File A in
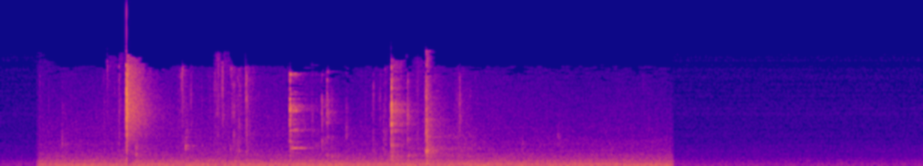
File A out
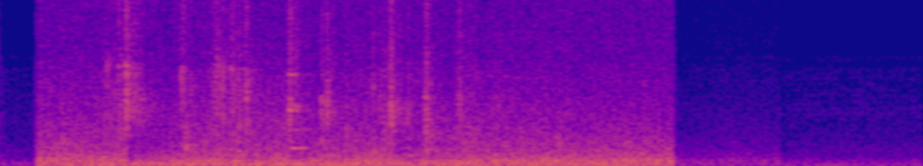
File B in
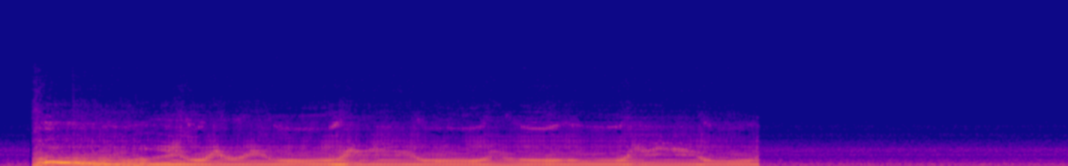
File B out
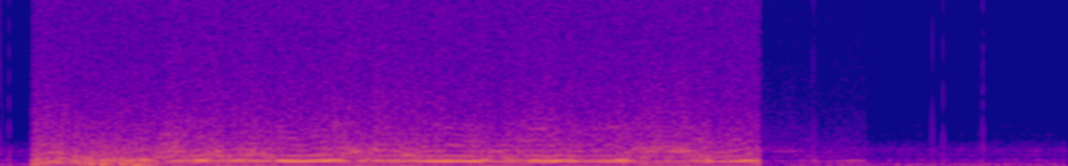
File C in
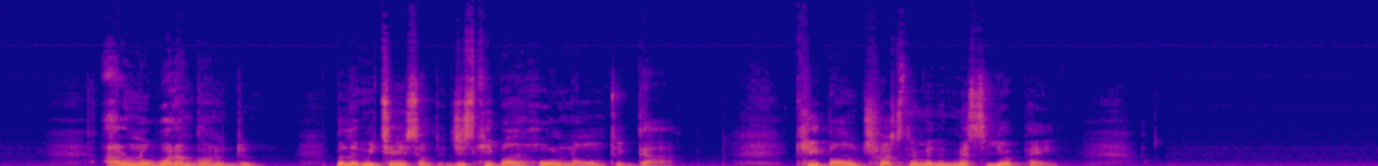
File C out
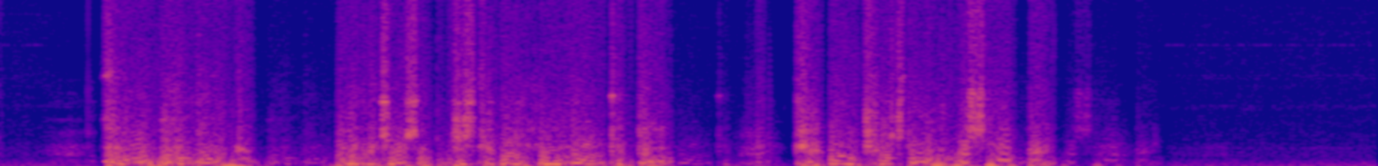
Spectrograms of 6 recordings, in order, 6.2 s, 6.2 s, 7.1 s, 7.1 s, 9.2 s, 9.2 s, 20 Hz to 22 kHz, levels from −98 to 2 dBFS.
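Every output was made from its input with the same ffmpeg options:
ffmpeg -i in.wav -filter_complex "[0:a]acrossover=split=120|710[link_01][link_02][link_03];[link_01]acompressor=threshold=-57dB:ratio=4[link_04];[link_02]acompressor=threshold=-43dB:ratio=4[link_05];[link_03]acompressor=threshold=-46dB:ratio=4[link_06];[link_04][link_05][link_06]amix=inputs=3:normalize=0,asplit=2[link_07][link_08];[link_08]acrusher=bits=7:mix=0:aa=0.000001,volume=-9dB[link_09];[link_07][link_09]amix=inputs=2:normalize=0,asoftclip=type=tanh:threshold=-33.5dB,aeval=exprs='0.0211*(cos(1*acos(clip(val(0)/0.0211,-1,1)))-cos(1*PI/2))+0.00376*(cos(2*acos(clip(val(0)/0.0211,-1,1)))-cos(2*PI/2))+0.00299*(cos(5*acos(clip(val(0)/0.0211,-1,1)))-cos(5*PI/2))+0.00422*(cos(7*acos(clip(val(0)/0.0211,-1,1)))-cos(7*PI/2))+0.000668*(cos(8*acos(clip(val(0)/0.0211,-1,1)))-cos(8*PI/2))':channel_layout=same,acrossover=split=480|4100[link_10][link_11][link_12];[link_10]alimiter=level_in=19dB:limit=-24dB:level=0:latency=1:release=466,volume=-19dB[link_13];[link_13][link_11][link_12]amix=inputs=3:normalize=0,aecho=1:1:713:0.0944,acompressor=mode=upward:threshold=-60dB:ratio=2.5,afftfilt=real='re*2.45*eq(mod(b,6),0)':imag='im*2.45*eq(mod(b,6),0)':win_size=2048:overlap=0.75,volume=6.5dB" out.wav

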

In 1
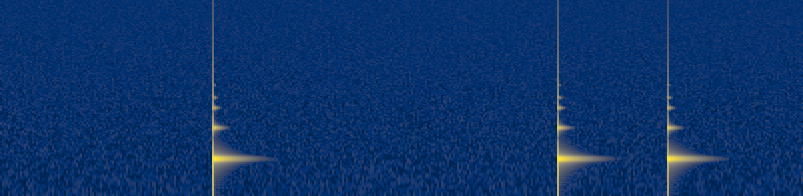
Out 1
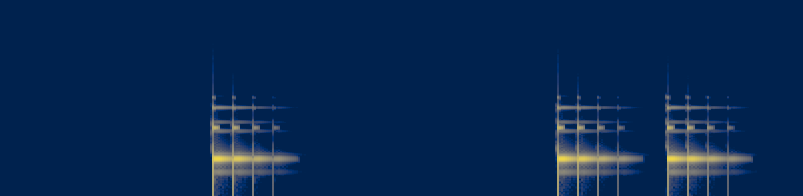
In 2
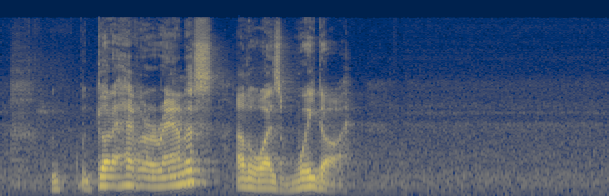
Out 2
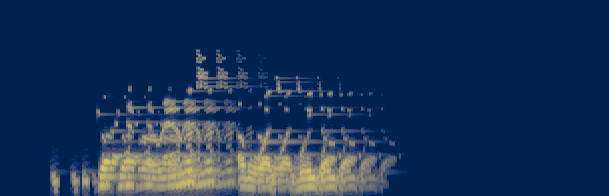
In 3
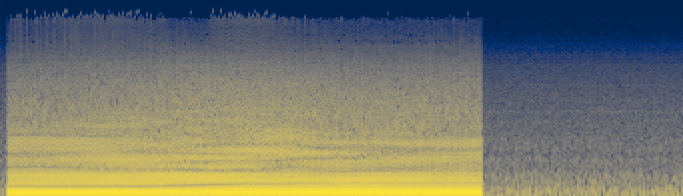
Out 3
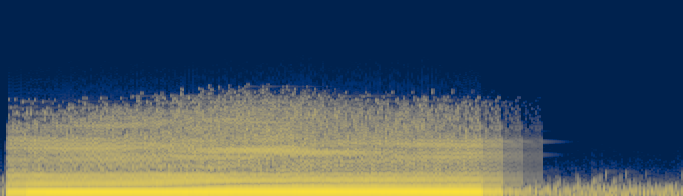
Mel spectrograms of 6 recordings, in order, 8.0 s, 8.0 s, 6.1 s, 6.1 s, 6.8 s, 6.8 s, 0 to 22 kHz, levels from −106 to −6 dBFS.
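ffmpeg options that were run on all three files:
ffmpeg -i in.wav -filter_complex "[0:a]afftfilt=real='re*gte(hypot(re,im),0.0794)':imag='im*gte(hypot(re,im),0.0794)':win_size=1024:overlap=0.75,bandreject=frequency=381.3:width_type=h:width=4,bandreject=frequency=762.6:width_type=h:width=4,bandreject=frequency=1143.9:width_type=h:width=4,bandreject=frequency=1525.2:width_type=h:width=4,bandreject=frequency=1906.5:width_type=h:width=4,bandreject=frequency=2287.8:width_type=h:width=4,bandreject=frequency=2669.1:width_type=h:width=4,bandreject=frequency=3050.4:width_type=h:width=4,bandreject=frequency=3431.7:width_type=h:width=4,bandreject=frequency=3813:width_type=h:width=4,bandreject=frequency=4194.3:width_type=h:width=4,bandreject=frequency=4575.6:width_type=h:width=4,bandreject=frequency=4956.9:width_type=h:width=4,alimiter=limit=-12dB:level=0:latency=1:release=10,asplit=2[link_01][link_02];[link_02]adelay=201,lowpass=frequency=3800:poles=1,volume=-5.5dB,asplit=2[link_03][link_04];[link_04]adelay=201,lowpass=frequency=3800:poles=1,volume=0.23,asplit=2[link_05][link_06];[link_06]adelay=201,lowpass=frequency=3800:poles=1,volume=0.23[link_07];[link_03][link_05][link_07]amix=inputs=3:normalize=0[link_08];[link_01][link_08]amix=inputs=2:normalize=0" out.wav

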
